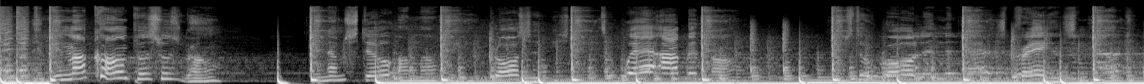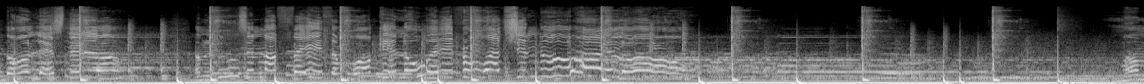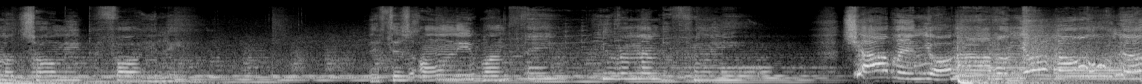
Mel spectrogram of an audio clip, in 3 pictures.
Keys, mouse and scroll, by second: 0.2-3.1 typing, 5.4 shift+d, 5.7 shift+d, 7.4-8.8 drag, 9.1 shift+d, 10.0 scroll down 2, 10.2-10.7 alt+middle drag, 10.7 r, 11.6 click, 12.7 alt+click, 14.3 click, 14.4 click, 14.8 click, 15.0 click, 15.9 Delete, 17.2 click, 17.4 click, 17.9 click, 19.9 ctrl+s, 21.3 click, 22.1 click, 24.4 scroll down 9, 24.4-28.5 drag, 29.6 shift+a, 29.8 scroll down 3, 30.1-31.1 alt+drag, 31.1 s, 31.7 click, 32.7 click, 33.1 click.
